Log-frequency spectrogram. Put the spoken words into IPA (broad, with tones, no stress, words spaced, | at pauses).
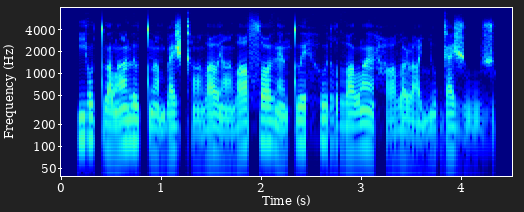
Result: jo˦tʷæ˧lˠɑ̃˦ ðɯ˦tʷɑ̃˧ bæ˧ʒkʰɑ̃˨ðˤi˧ jæ̃˨ðˤæ˦ sˤø˦ðæ̃˧tʷe˦ hu˦rðˤɯ˧lˠæ̃˦˨ hɑ˨˦ðˤɯ˧ɭɑ˨ʎu˦ ɡæ˦ʒuː˨ʒ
